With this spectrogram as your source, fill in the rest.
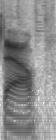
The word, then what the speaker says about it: Tau: Which, for those who know the word incorrectly, thanks to Logan, it is Tau, but actually pronounced Dow.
